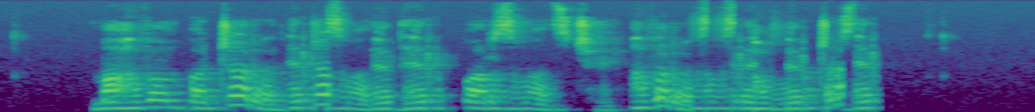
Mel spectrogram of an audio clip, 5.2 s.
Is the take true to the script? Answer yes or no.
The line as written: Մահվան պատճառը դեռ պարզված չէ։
no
